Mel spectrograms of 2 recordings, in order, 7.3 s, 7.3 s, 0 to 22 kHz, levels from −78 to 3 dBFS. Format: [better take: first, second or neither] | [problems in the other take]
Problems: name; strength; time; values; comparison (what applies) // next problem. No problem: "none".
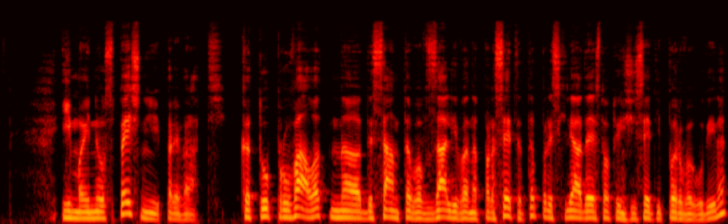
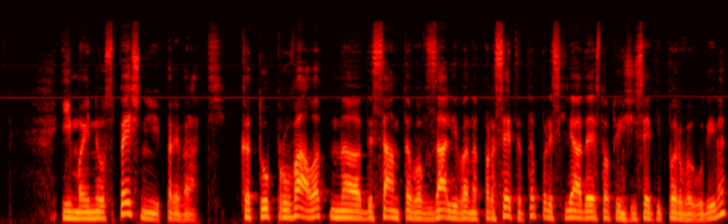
first | high-pitched whine; faint; throughout; 3.5 kHz, 30 dB below the speech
